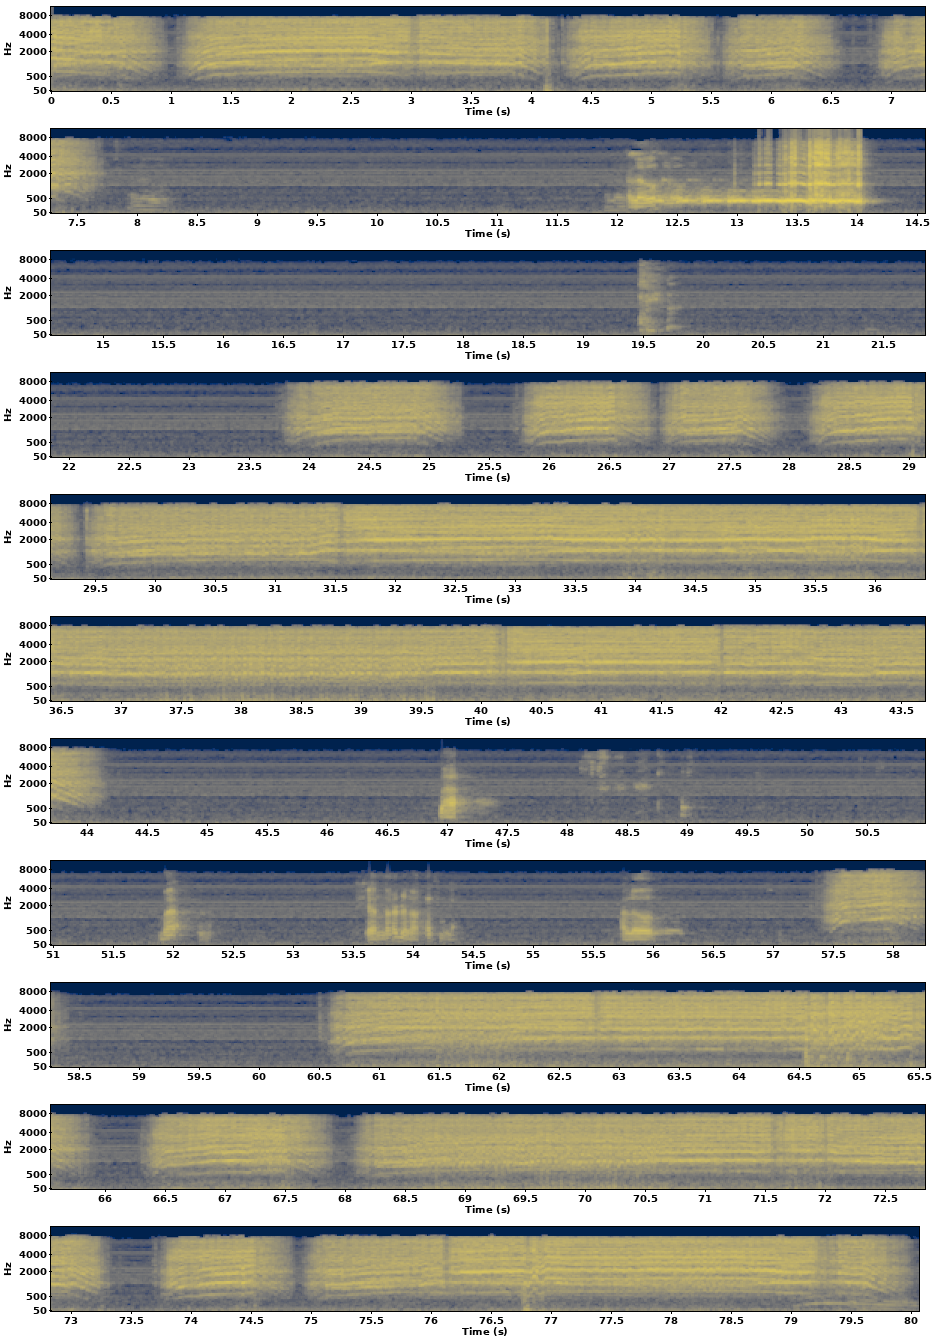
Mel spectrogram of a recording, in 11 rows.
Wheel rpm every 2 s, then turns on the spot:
120, 140, 80, 40, 0, 0, 0, 0, 0, 0, 0, 20, 60, 70, 90, 160, 160, 160, 160, 160, 160, 110, 0, 0, 0, 0, 0, 0, 30, 10, 100, 160, 100, 90, 130, 160, 90, 110, 160, 120.
78-80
